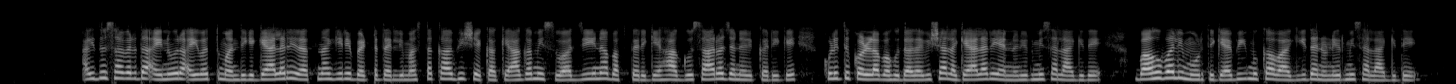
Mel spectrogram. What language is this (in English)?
Kannada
